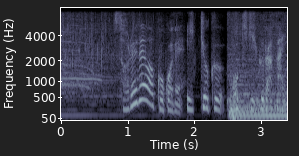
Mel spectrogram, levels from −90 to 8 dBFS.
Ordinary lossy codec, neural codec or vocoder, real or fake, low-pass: Opus, 64 kbps; none; real; 7.2 kHz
